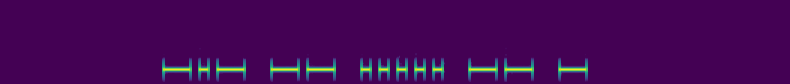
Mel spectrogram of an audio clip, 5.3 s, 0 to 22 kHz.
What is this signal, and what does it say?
Morse code, heard as a keyed tone, about 20 wpm, 700 Hz. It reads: KM5MT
